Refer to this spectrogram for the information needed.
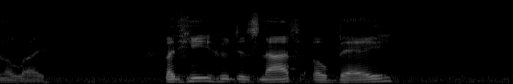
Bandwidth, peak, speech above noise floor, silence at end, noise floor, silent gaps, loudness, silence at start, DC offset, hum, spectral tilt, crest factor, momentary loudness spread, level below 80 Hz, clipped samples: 19 kHz; -28 dBFS; 23 dB; 0 s; -69 dBFS; none; -46 LUFS; 0 s; under 0.1%; none; -3.5 dB/octave; 22 dB; 22 LU; -84 dBFS; under 0.1%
